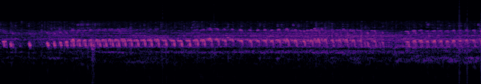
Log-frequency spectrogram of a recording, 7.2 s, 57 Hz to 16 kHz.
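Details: Owl at night, 3:10 AM on July 31, 2017, bringing a mouse in the twelfth of sixteen food deliveries; a long, continuous stream of fast, rhythmic twittering notes, briefly easing and then resuming.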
